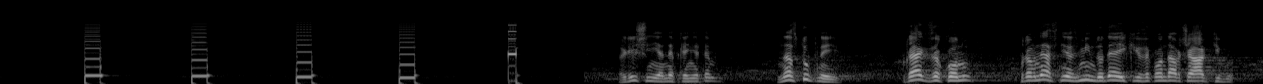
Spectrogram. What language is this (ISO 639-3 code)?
ukr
